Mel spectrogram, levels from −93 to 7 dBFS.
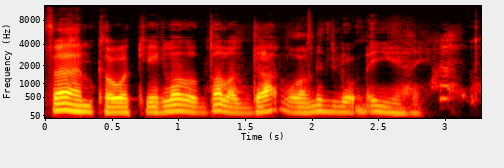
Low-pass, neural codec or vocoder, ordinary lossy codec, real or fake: none; codec, 24 kHz, 1 kbps, SNAC; none; fake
